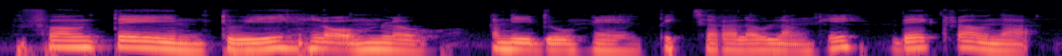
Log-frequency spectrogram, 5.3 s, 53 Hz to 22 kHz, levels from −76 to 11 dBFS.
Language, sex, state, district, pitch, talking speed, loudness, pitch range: Mizo, male, Mizoram, Aizawl, 110 Hz, 160 wpm, -17 LUFS, 105-130 Hz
